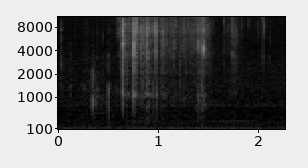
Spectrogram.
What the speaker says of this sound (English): You hear that crunch? That crunch is amazing.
